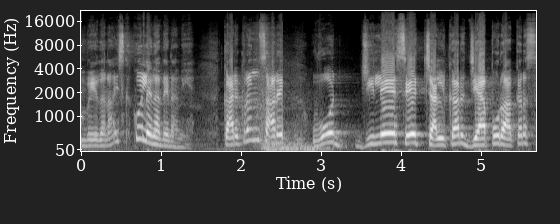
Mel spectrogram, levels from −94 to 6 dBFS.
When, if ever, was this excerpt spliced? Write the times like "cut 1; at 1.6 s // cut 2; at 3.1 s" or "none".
cut 1; at 2.5 s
